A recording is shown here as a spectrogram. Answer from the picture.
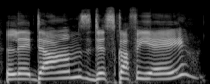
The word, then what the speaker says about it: Les Dames d'Escoffier: she's part of a very cool group called Les Dames d'Escoffier. Did I say that right? – Yeah, you did.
